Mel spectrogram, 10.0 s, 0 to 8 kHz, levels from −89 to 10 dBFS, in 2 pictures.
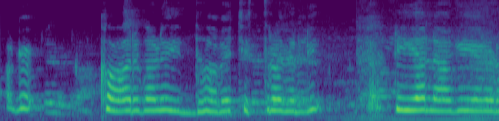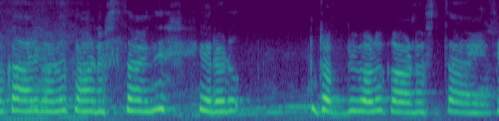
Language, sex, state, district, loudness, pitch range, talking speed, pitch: Kannada, female, Karnataka, Gulbarga, -23 LUFS, 255-280 Hz, 80 wpm, 265 Hz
